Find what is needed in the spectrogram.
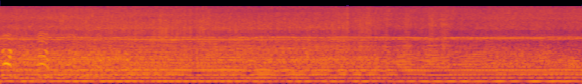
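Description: DJI Phantom quadcopter hovering, its four rotors giving a steady, even buzzing whine made of several pitches at once.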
